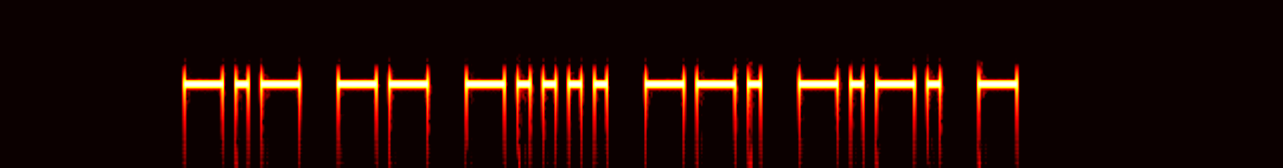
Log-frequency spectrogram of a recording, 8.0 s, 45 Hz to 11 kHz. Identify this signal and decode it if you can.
Morse code, heard as a keyed tone, about 15 wpm, 700 Hz. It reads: KM6GCT
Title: USA Call Signs - 6 Characters - Repeated 2x - 15wpm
